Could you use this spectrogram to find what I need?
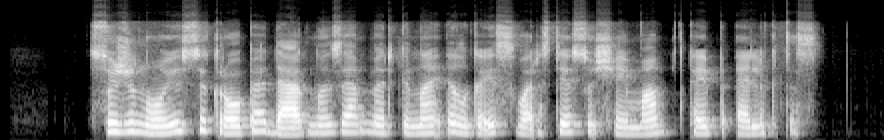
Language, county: Lithuanian, Marijampolė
